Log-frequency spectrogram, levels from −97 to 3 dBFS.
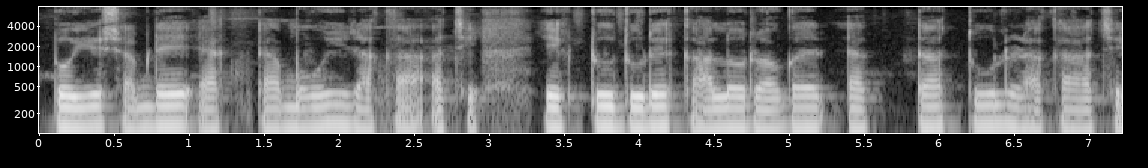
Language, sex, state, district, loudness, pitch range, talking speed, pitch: Bengali, male, West Bengal, Cooch Behar, -17 LUFS, 115-130 Hz, 125 wpm, 120 Hz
